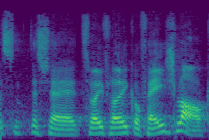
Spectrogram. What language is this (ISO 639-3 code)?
gsw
